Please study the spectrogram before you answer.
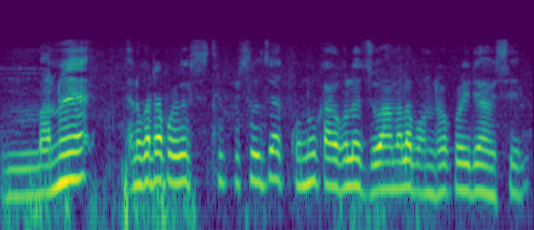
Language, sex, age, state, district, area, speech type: Assamese, male, 30-45, Assam, Golaghat, urban, spontaneous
